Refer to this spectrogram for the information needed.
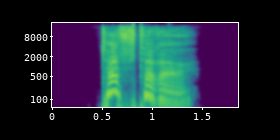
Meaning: inflection of töfte: 1. strong/mixed nominative masculine singular comparative degree 2. strong genitive/dative feminine singular comparative degree 3. strong genitive plural comparative degree
- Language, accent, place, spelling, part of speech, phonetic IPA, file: German, Germany, Berlin, töfterer, adjective, [ˈtœftəʁɐ], De-töfterer.ogg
